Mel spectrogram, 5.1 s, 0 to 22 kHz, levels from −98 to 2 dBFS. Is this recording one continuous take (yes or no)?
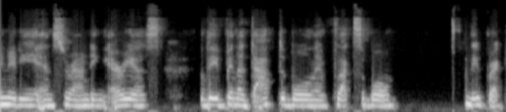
yes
